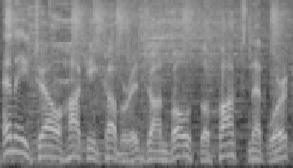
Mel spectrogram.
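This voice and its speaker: Music plays behind a man of medium pitch who speaks at a moderate pace with lively intonation. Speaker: PA announcer. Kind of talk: promotional marketing voice-over.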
